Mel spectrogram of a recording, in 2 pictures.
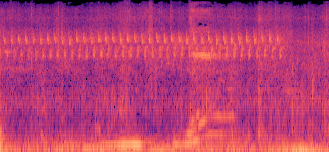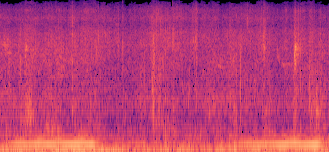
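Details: Highland cattle in a farm herd, excited at being fed fresh grass after a spell on hay; a calf runs about. Three steady low moos, each about a second long, with a rising squeal and faint distant birdsong in between.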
